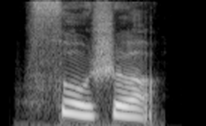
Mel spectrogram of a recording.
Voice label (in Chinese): "宿舍", Chinese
